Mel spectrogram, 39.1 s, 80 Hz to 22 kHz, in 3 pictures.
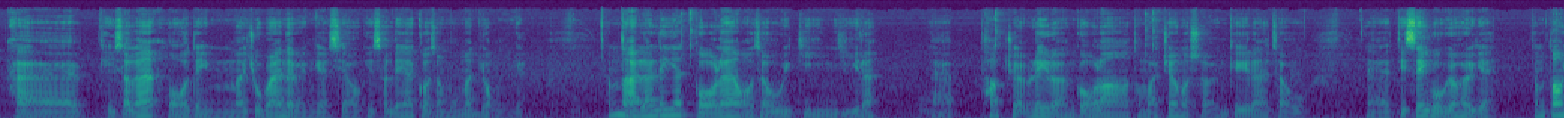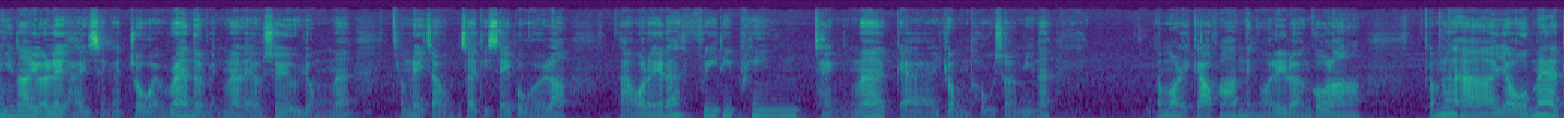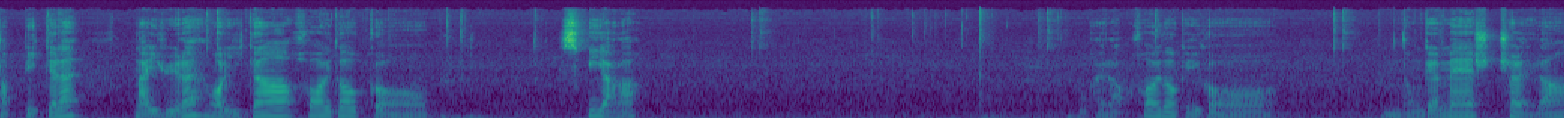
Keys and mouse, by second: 26.5 click, 27.8 click, 29.8 shift+a, 33.4 middle click, 34.3 g, 34.7 click, 35.6 shift+d, 37.2 click, 37.9 shift+a.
